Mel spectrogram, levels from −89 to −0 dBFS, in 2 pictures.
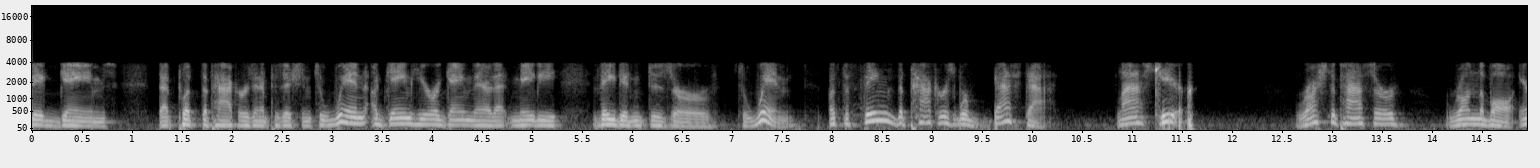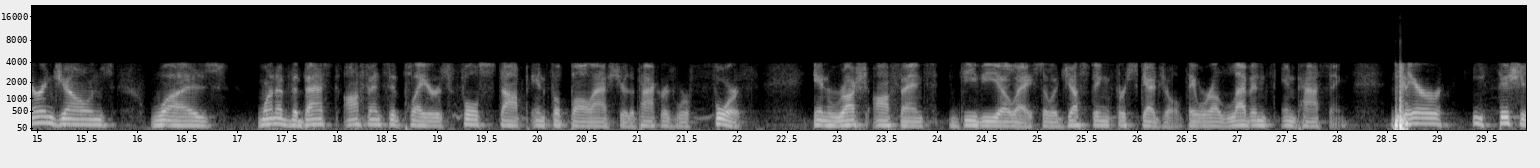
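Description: GSM full-rate codec damage runs through the whole recording. The speech passes through a vocal-tract model driven by a sparse pulse train, and everything above 4 kHz is gone. The result is a plainly audible buzzy, gravelly roughness that fits the 13 kbps full-rate scheme.

GSM bit errors strike from 11.22 to 11.62 s and again from 28.56 to 28.71 s. Corrupted filter, pitch and gain parameters reach the decoder, so individual frames get a warped spectrum or a sudden level jump. The speech breaks into squawks, pops and gargling, and the second burst is denser.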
